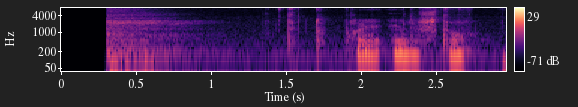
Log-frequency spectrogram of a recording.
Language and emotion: Russian, neutral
